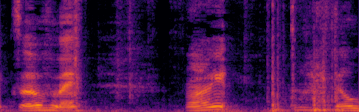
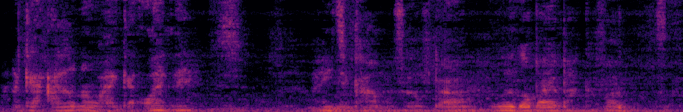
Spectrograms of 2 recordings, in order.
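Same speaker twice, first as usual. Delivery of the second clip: near-silent murmur to oneself; real hushed self-talk, barely audible; self-soothing whisper; 5 semitones lower, 20 dB quieter than usual. Real, not acted. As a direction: whisper it privately, trying to calm down. Muttering to calm herself down.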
